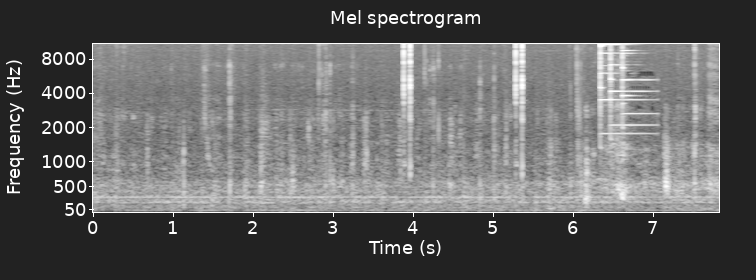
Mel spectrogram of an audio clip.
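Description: Close-miked eating sounds: soft wet clicks and smacks of chewing, with fingers working through biryani rice, over a faint low hum. About six and a half seconds in comes a short, bright chime-like sound.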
